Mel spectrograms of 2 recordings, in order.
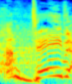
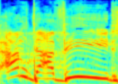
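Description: First: Said in the usual way. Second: David drawn out as da-VEED; slow down and land hard on the end of David; emphasis on second syllable. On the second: Shown as a demonstration. David announcing himself to his father, David stressed as da-VEED. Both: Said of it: "put this emphasis on this syllable".

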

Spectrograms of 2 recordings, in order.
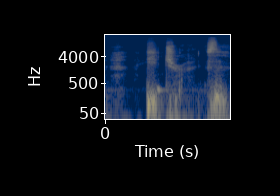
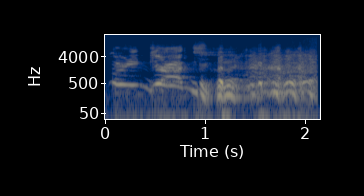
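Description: First: Slow, feeble whisper; weak, out of breath. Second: High, very drawn-out strained plea; desperate grab. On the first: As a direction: whisper it as if too drained to speak. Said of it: "I'm barely speaking". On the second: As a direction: strain it out slowly, begging through labor pain. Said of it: "I grab him by the shirt". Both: Retold or imitated.

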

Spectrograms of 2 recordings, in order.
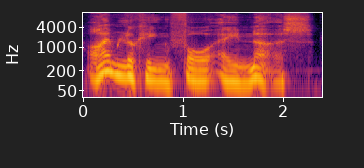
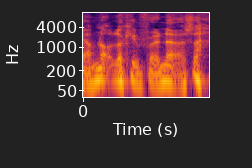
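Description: First: Said in the usual way. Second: Laughing. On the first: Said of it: "Well, not really". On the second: Real, not acted. Correcting a funny slip.

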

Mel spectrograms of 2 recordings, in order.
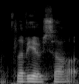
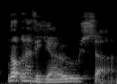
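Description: First: "Leviosa" with a heavy final "ah"; stress on SA. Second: "Leviosa" with a long, stressed O. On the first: Podcaster correcting the meme, "Leviosa" stressed on SAH. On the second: Podcaster correcting the meme, "Leviosa" stressed on OH. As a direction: say "Leviosa" as levi-OH-suh. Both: Shown as a demonstration. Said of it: "It's the other way around".

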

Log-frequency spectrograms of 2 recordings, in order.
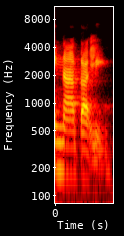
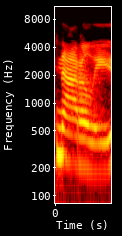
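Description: First: "Natalie" said the Spanish way; Puerto Rican pronunciation. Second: Said in the usual way. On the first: Shown as a demonstration. Guest showing what people call her, Spanish pronunciation. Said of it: "born and raised in Puerto Rico". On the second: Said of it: "It's Natalie".

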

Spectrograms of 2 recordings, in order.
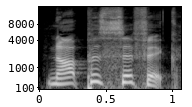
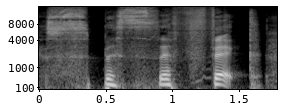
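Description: First: "Pacific" without the opening S sound; wrong word shown. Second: "Specific" drawn out slowly, syllable by syllable; careful pronunciation. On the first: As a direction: say "Pacific" plainly, as the mistaken word. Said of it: "you need to make it very specific". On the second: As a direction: slowly spell out "Specific" by sound, leading S clear. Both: Shown as a demonstration.

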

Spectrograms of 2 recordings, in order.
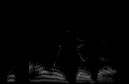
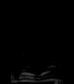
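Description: First: Said in the usual way. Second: Soft, low fading repeat; quiet echo; hushed. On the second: Real, not acted. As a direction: let it fade to a hush.

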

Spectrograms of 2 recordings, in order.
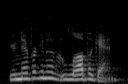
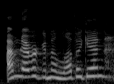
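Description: First: Lightly voiced nagging inner critic, quick; a hint of the mean voice in your head; harsh inner critic. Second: Higher, incredulous rising echo of the critic; mocking disbelief. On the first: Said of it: "your mind starts saying". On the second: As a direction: throw the line back as ridiculous. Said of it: "challenge it".

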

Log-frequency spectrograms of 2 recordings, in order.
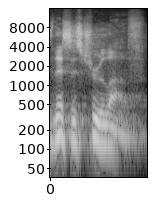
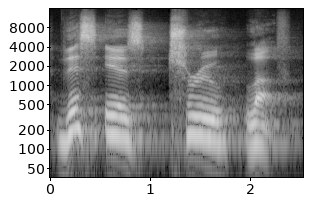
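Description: First: Said in the usual way. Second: "This is true love" drawn out slowly, each word weighed; slow emphasis. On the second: Real, not acted. Preacher telling friends about love, slow and weighty.

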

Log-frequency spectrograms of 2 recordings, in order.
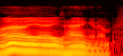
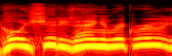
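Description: First: Deadpan. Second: Put-on excited kid. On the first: Retold or imitated. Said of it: "I'd be seventeen at this point". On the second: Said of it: "you're like".

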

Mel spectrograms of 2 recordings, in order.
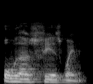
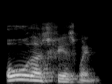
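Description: First: Said in the usual way. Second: ALL punched, higher and louder; emphatic repeat. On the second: Shown as a demonstration. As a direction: hit the word All hard the second time.

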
